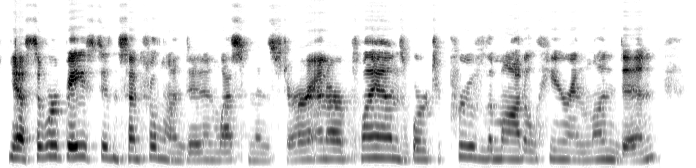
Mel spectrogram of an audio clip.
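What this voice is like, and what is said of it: American accent. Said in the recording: “Your accent might suggest that this is a US platform”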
